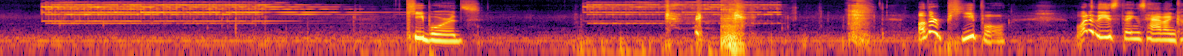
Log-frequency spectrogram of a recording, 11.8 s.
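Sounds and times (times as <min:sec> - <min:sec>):
telephone bell ringing: 0:00.4 - 0:04.2, 0:05.8 - 0:08.0
speech: 0:04.1 - 0:04.9, 0:09.6 - 0:10.2, 0:10.8 - 0:11.8.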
